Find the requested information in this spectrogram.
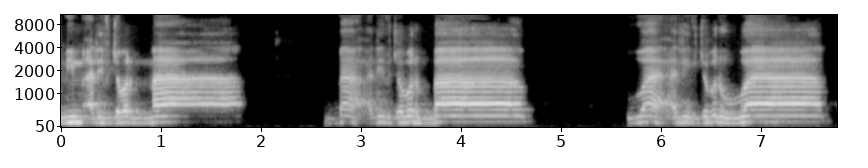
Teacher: জবরের পরে যদি খালি আলিফ হয় তাহলে সেখানে আমরা দ্বিগুণ টেনে পড়বো, অর্থাৎ এক আলিফ টেনে পড়বো।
